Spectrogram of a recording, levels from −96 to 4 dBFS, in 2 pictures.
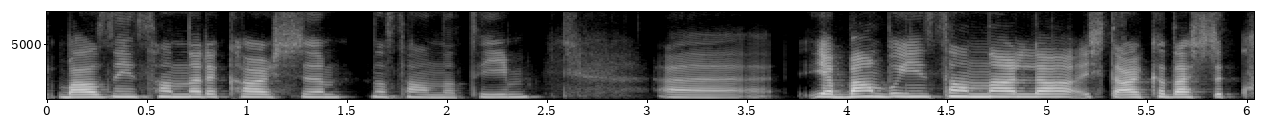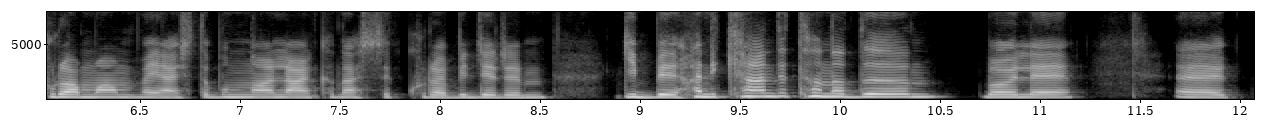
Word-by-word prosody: bazı 225 Hz, +2 st, +3 dB
insanlara 245 Hz, 0 st, -1 dB
karşı 235 Hz, -1 st, -3 dB
nasıl 235 Hz, -1 st, -6 dB
anlatayım, 225 Hz, +3 st, -8 dB, 0.6 s
eee, 205 Hz, -2 st, -6 dB, 0.3 s
"Ya, 255 Hz, -2 st, +2 dB
ben 260 Hz, 0 st, +5 dB
bu 275 Hz, -, -2 dB
insanlarla 255 Hz, -1 st, +3 dB
işte, 240 Hz, -2 st, -4 dB
eee, 220 Hz, -, +6 dB
arkadaşlık 235 Hz, -1 st, -1 dB
kuramam 220 Hz, -3 st, +1 dB
veya 210 Hz, -1 st, -1 dB
işte 205 Hz, +2 st, -9 dB
bunlarla 215 Hz, -1 st, 0 dB
arkadaşlık 210 Hz, +1 st, -4 dB
kurabilirim." 205 Hz, -1 st, -3 dB, 0.4 s
gibi, 225 Hz, -2 st, +3 dB
hani, 240 Hz, 0 st, +2 dB
kendi 285 Hz, +2 st, +3 dB
tanıdığın 250 Hz, -3 st, +2 dB
böyle, 220 Hz, -1 st, +1 dB, 0.5 s
eee, 215 Hz, -2 st, 0 dB
230 Hz, 125 wpm, -23 LUFS, 215-250 Hz, 0.6 s, eee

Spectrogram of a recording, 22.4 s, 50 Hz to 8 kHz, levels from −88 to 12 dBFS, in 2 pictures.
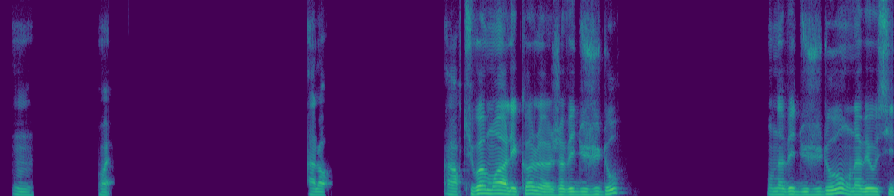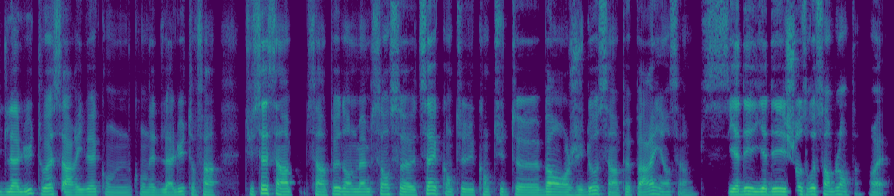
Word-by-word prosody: Mmh. 120 Hz, -5 st, -6 dB, 0.9 s
Ouais. -, -, -4 dB, 2.4 s
Alors 120 Hz, -2 st, -2 dB, 1.4 s
alors, 125 Hz, -2 st, -1 dB
tu -, -, -2 dB
vois, 160 Hz, +2 st, +7 dB
moi 150 Hz, 0 st, +6 dB
à 140 Hz, -, +8 dB
l'école, 140 Hz, +3 st, +3 dB
heu, 115 Hz, -2 st, +3 dB
j'avais 125 Hz, +1 st, +3 dB
du 120 Hz, 0 st, 0 dB
judo. 135 Hz, +11 st, +1 dB, 1.8 s
On 130 Hz, -1 st, -2 dB
avait 125 Hz, +1 st, +3 dB
du 120 Hz, 0 st, 0 dB
judo, 135 Hz, +8 st, +2 dB
on 135 Hz, -9 st, +2 dB
avait 125 Hz, 0 st, +4 dB
aussi 125 Hz, +1 st, +4 dB
de 115 Hz, 0 st, -8 dB
la 115 Hz, 0 st, +3 dB
lutte, 145 Hz, +5 st, -2 dB
ouais, 130 Hz, +1 st, +3 dB
ça 125 Hz, -4 st, 0 dB
arrivait 110 Hz, +3 st, -3 dB
qu'on 105 Hz, -3 st, -10 dB
qu'on 110 Hz, -2 st, -10 dB
ait 105 Hz, -, -5 dB
de 110 Hz, +1 st, -9 dB
la 115 Hz, 0 st, -1 dB
lutte. 125 Hz, +3 st, -4 dB
Enfin, 110 Hz, -2 st, -4 dB, 0.3 s
tu 125 Hz, -, -6 dB
sais, 165 Hz, +8 st, +5 dB
c'est -, -, 0 dB
un 120 Hz, 0 st, +2 dB
p -, -, -17 dB, 0.2 s
c'est -, -, -5 dB
un 110 Hz, -1 st, -1 dB
peu 135 Hz, +4 st, +1 dB
dans 120 Hz, -2 st, -1 dB
le 115 Hz, -, -4 dB
même 115 Hz, 0 st, -2 dB
sens, 135 Hz, +2 st, -3 dB
heu, 110 Hz, -2 st, 0 dB
tu 110 Hz, -, -5 dB
sais 155 Hz, -1 st, +1 dB
quand 120 Hz, -3 st, -7 dB
tu 110 Hz, -2 st, -5 dB
quand 120 Hz, -3 st, -9 dB
tu 115 Hz, -2 st, -8 dB
te 105 Hz, -2 st, -4 dB
bats 120 Hz, +3 st, 0 dB
en 110 Hz, -2 st, 0 dB
judo, 110 Hz, +8 st, -2 dB
c'est 140 Hz, -5 st, -4 dB
un 100 Hz, -, -4 dB
peu 110 Hz, +2 st, -7 dB
pareil, 140 Hz, -2 st, -1 dB
hein, 115 Hz, 0 st, -7 dB
c'est 115 Hz, -, -9 dB
un 100 Hz, -, -13 dB
p -, -, -18 dB, 0.4 s
il 120 Hz, -, +3 dB
y -, -, +6 dB
a 120 Hz, -, +3 dB
des 130 Hz, 0 st, +4 dB
il 120 Hz, -, +2 dB
y 125 Hz, -, +6 dB
a -, -, +2 dB
des 125 Hz, 0 st, +3 dB
choses 135 Hz, 0 st, -2 dB
ressemblantes, 130 Hz, 0 st, -1 dB, 0.2 s
ouais. -, -, -6 dB
120 Hz, 200 wpm, -24 LUFS, 115-130 Hz, 2.4 s, à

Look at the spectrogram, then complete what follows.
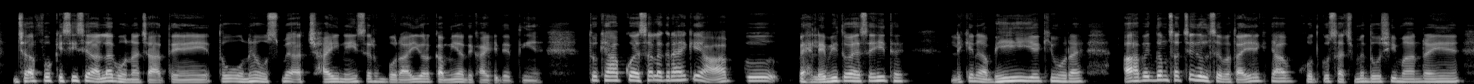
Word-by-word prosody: जब 125 Hz, +6 st, +3 dB
वो 170 Hz, -, +4 dB
किसी 175 Hz, +2 st, +3 dB
से -, -, +2 dB
अलग 155 Hz, +6 st, +4 dB
होना 115 Hz, -5 st, -1 dB
चाहते 100 Hz, +1 st, -2 dB
हैं, 105 Hz, +1 st, -3 dB
तो 140 Hz, 0 st, -2 dB
उन्हें 135 Hz, +4 st, +1 dB
उसमें 140 Hz, +1 st, 0 dB
अच्छाई 115 Hz, +2 st, 0 dB
नहीं, 125 Hz, +1 st, -2 dB
सिर्फ 130 Hz, -1 st, -3 dB
बुराई 110 Hz, +3 st, 0 dB
और 130 Hz, -1 st, 0 dB
कमियाँ 115 Hz, +3 st, 0 dB
दिखाई 105 Hz, -1 st, -4 dB
देती 190 Hz, -1 st, -9 dB
हैं। 175 Hz, -, -11 dB, 0.5 s
तो 190 Hz, -, 0 dB
क्या 190 Hz, 0 st, +2 dB
आपको 185 Hz, 0 st, +2 dB
ऐसा 175 Hz, +3 st, +3 dB
लग 190 Hz, -1 st, +1 dB
रहा 195 Hz, +1 st, +3 dB
है 200 Hz, -, +1 dB
कि 205 Hz, 0 st, 0 dB, 0.2 s
आप 150 Hz, +4 st, -1 dB
पहले 165 Hz, -, +1 dB
भी 155 Hz, +4 st, +4 dB
तो 165 Hz, +1 st, +3 dB
ऐसे 150 Hz, +2 st, +2 dB
ही 180 Hz, +1 st, +3 dB
थे, 155 Hz, -, -1 dB, 0.5 s
लेकिन 125 Hz, +8 st, -4 dB
अभी 120 Hz, +4 st, +1 dB, 0.3 s
ये 160 Hz, -, +3 dB
क्यों 155 Hz, -3 st, -1 dB
हो 140 Hz, -, 0 dB
रहा 135 Hz, -, +1 dB
है? 140 Hz, -, -8 dB, 0.4 s
आप 165 Hz, +4 st, +5 dB
एकदम 200 Hz, +2 st, +2 dB
सच्चे 195 Hz, +3 st, 0 dB
दिल 185 Hz, -4 st, +5 dB
से 145 Hz, -, 0 dB
बताइए 120 Hz, +6 st, 0 dB
कि 155 Hz, 0 st, -7 dB
आप 140 Hz, 0 st, -2 dB
खुद 125 Hz, -2 st, -5 dB
को 140 Hz, -, -5 dB
सच 125 Hz, -3 st, -2 dB
में 135 Hz, +1 st, -2 dB
दोषी 130 Hz, +2 st, -2 dB
मान 125 Hz, 0 st, -3 dB
रहे 130 Hz, 0 st, 0 dB
हैं 130 Hz, +3 st, -2 dB
140 Hz, 235 wpm, -21 LUFS, 120-170 Hz, 0.5 s, आप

